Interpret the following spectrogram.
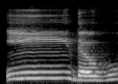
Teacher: ہا پر الٹا پیش اور چھوٹی مد ہے اس لیے اسے لمبا کرنا ہے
